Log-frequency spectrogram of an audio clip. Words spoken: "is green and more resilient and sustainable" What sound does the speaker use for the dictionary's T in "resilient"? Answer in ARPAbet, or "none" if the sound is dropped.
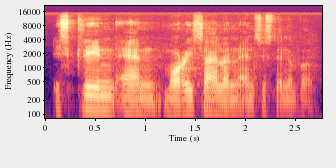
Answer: none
